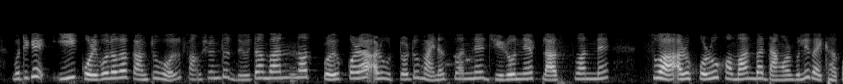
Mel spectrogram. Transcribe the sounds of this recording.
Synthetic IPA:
ɡotikɛikoɹibɔlɔɡakamtʊɦolpʰaŋksɔntʊdujtamanɔt̚pɹojʊk̚kɔɹaʔa̰ɹuːtːɔɹtʊmajnɔswanːɛziɹonɛplaswanːɛ | sʊwaa̰ɹuxoɹuxɔmanbadaŋɔɹbulibajkʰːakɔ

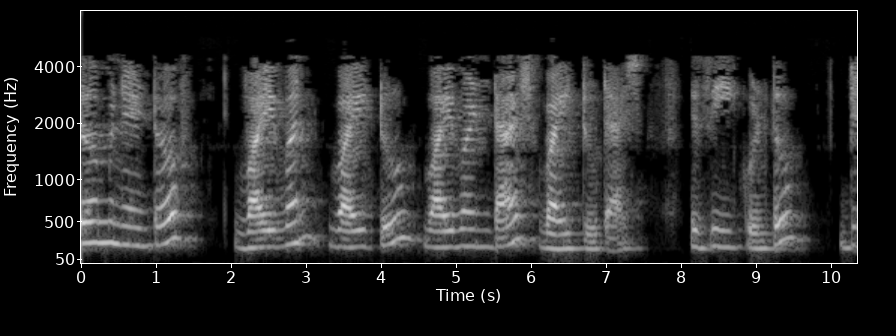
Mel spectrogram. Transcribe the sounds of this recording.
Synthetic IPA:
əːɾmineʈɔʋ | ʋaɪʋɐnʋaɪʈuːʋajʋɐ̃ɳɖæːʃʋaɪʈuːɖæ̰ːʃ | ɪziːkʋəlʈu | ɖɪ

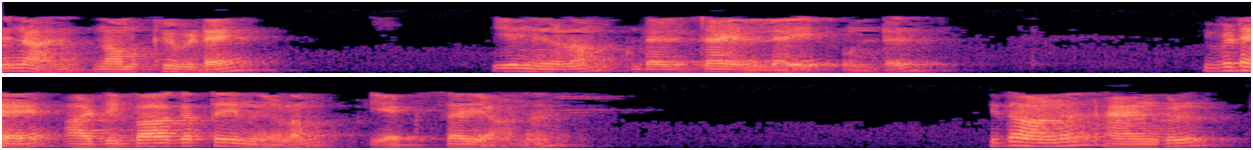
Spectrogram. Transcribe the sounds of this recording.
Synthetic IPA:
inaːlnɐmukːiʋiɽe̞ | iːniɭɐmɖe̞ltːɐelːɐjuɳɖɨ | iʋiɽe̞ɐɽibʱaːɡɐt̪ːe̞niːɭɐmeksɐja̰ːɳɨ | iðaːɳɨaːŋɡɨɭ

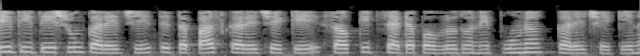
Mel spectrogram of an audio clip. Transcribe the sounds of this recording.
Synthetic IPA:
et̪ʰit̪eʃũkəɾet͡ʃʰet̪et̪əpaskəɾet͡ʃʰekesɔkɪʈsɛʈəpəʋɾod̪ʱonepuɾɳəkəɾet͡ʃʰeken

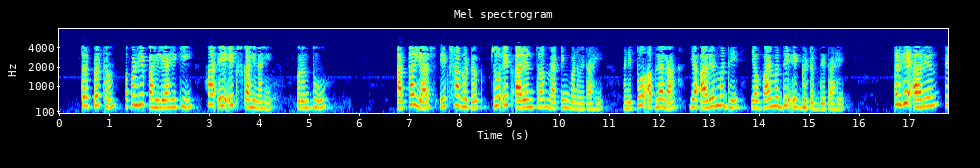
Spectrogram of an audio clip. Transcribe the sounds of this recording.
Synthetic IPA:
t̪əɾpɾət̪ʰəmapəɳɦepaɦileaɦekiː | haʔeekskaɦiːnaɦi | pəɾənt̪u | at̪ajaseksɦaɡʱəʈək | d͡zoʔekaɾjənt͡samæpiŋɡ̚bənʋiːt̪aɦe | aɽ̃it̪oʔapljala | jaʔaɾjəmːəd̪ʱːje | jaʋajməd̪ʱːjeʔek̚ɡʱəʈək̚d̪et̪aɦe | t̪əɾɦeʔaɾjənt̪e

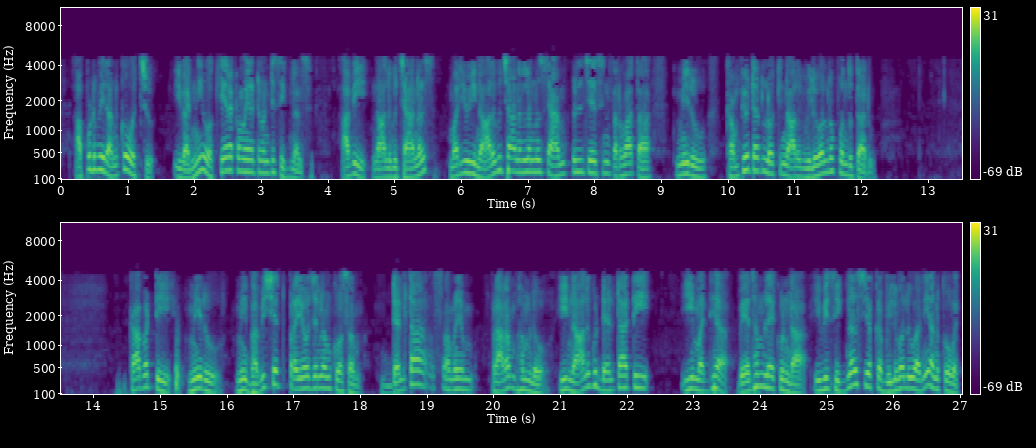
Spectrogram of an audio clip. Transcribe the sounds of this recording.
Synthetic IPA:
ɐ̰pːuɽumiːɾuɐnukɔːʋɐt͡ʃːu | iʋɐnːiokeːɾɐkɐmɐjnɐʈuʋɐɳʈisiɡnɐls | ɐ̰ʋinaːluɡut͡ʃaːnɐls | mɐɾijuiːnaːluɡut͡ʃaːnɐlːɐnusaːmpilt͡ʃe̞ːsinɐt̪ɐɾʋaːt̪ɐ | miːɾu | kɐmpjuːʈɐɾlo̞ːkinaːluɡuʋiluʋɐlɐnupo̞nd̪ut̪aːɾṵ | kaːbɐʈːimiːɾu | miːbʱɐʋiʃjɐt̪pɾɐjɔːd͡ʒɐnɐmkɔːsɐm | ɖelʈaːsɐmɐjɐm | pɾaːɾɐmbʱɐmlo̞ːiːnaːluɡuɖelʈaːʈiː | iːmɐd̪ʱjɐbɛːd̪ʱɐmleːkuɳɖa̰ːiʋisiɡnɐlsjɔkːɐʋiluʋɐluɐniɐnukɔːʋɐt͡ʃːu̥

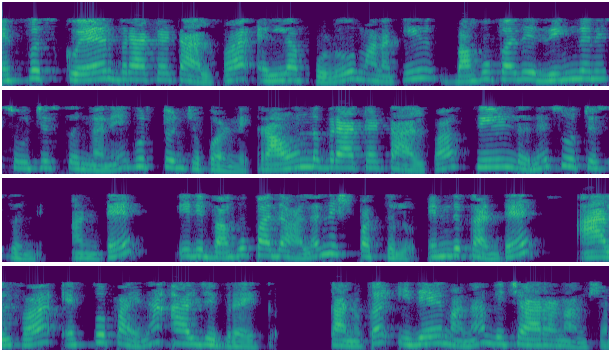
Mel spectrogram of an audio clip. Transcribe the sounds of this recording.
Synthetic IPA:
e̞pʰːskʋeːɾbɾaːkeʈaːlpʰaʔɛlːɐpːuɽumɐnɐkibɐɦupɐd̪iɾiŋɡnisuːt͡ʃist̪und̪ɐniɡuɾt̪iɲt͡ʃuko̞ɳɖḭɾɐwɳɖbɾaːkeʈaːlpʰapʰiːlɖnisuːt͡ʃist̪und̪i | ɐɳʈe̞ː | id̪ibɐɦupɐd̪aːlɐniʂpɐt̪ːulṵe̞nd̪ukɐɳʈe̞ː | aːlpʰaʔe̞pʰːpɐjnɐʔaːld͡ʒibɾɐjk | kɐnukɐʔid̪e̞ːmɐnɐʋit͡ʃaːɾɐnɐɐmʂɐm

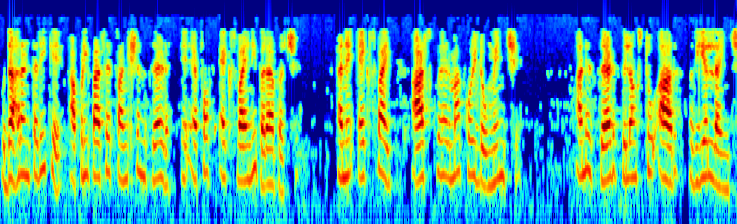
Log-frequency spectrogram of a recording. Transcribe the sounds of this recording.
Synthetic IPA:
ud̪aɦaɾəɳt̪əɾikeapɳ̃ipasefə̃ŋkʃənzeɽeːfɔfeksʋajnibəɾabəɾt͡ʃʰe | əneʔeksʋajaɾskʋejəɾmãkoiɖoment͡ʃʰe | ənezeɽbɪlɔ̃ŋɡzʈuʔaɾːijəlːaint͡ʃʰe

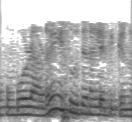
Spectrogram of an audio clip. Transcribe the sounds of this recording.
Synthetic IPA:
kːɯmpoːɻaːɽɐiːsuːt͡ɕɐnɐleb̪ʱɪkʲːɐnːɐ

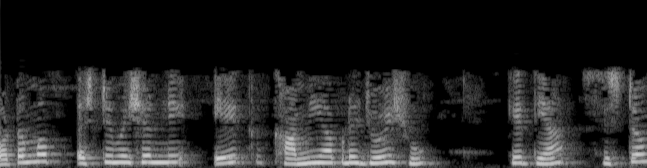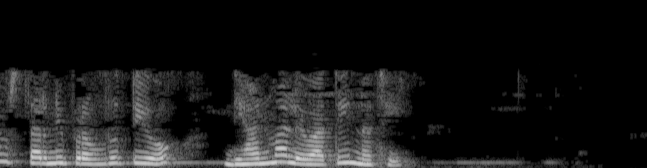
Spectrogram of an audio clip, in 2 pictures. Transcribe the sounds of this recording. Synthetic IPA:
ɔʈəməpɛsʈimeʃənːi | ekʰːamiapɳ̃ed͡ʒoiʃũ | ket̪jãsɪsʈəmst̪ʰəɾnipɾəʋɾut̪ːiod̪ʱjanmãleʋat̪inət̪ʰi

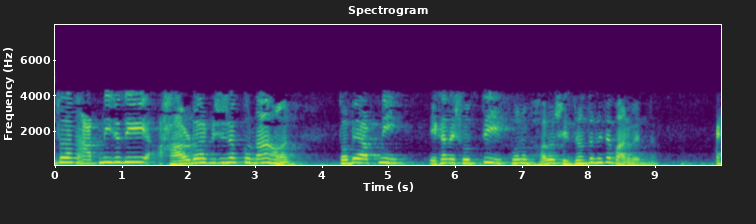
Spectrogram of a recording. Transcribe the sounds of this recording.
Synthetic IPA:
ʃut̪oɾaŋapnid͡ʑod̪ihaɾɖoaɾbiʃeʃokːonaɦɔn | t̪ɔbeap̚ni | ekʰaneʃot̪ːikonobʱaloʃid̪ʱːant̪onit̪epaɾbḛnːa̰

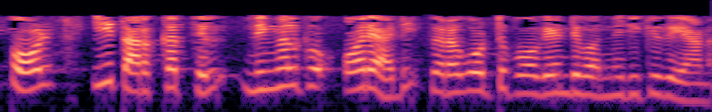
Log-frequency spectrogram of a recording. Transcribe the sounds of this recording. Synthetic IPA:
pːo̞ːɭiːt̪ɐrkːɐt̪ːilniŋːɐɭkɨo̞ɾɐɽipirɐɣo̞ːʈːɨpo̞ːɣe̞ːɳɖɨʋɐnːiɾikʲːuɣɐjaːɳɨ

